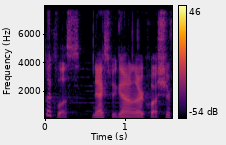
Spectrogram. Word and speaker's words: Nicholas: He also asks, is it pronounced Nick-Olis or Nicholas? Well, it's pronounced Nicholas.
